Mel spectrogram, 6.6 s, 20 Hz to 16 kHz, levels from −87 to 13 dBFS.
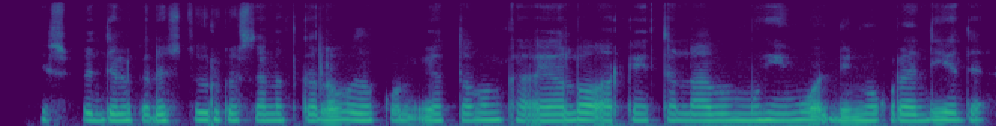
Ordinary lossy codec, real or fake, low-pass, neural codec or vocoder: none; fake; 14.4 kHz; codec, 44.1 kHz, 7.8 kbps, DAC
